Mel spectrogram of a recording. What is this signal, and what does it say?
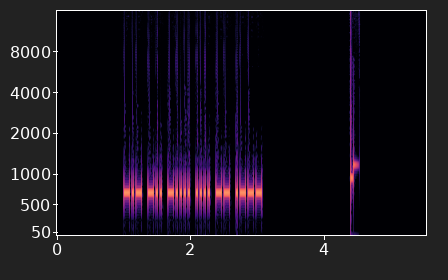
Morse code, heard as a keyed tone, about 40 wpm, 700 Hz. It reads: KD6HMJ
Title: USA Call Signs - 6 Characters - 6x Character Spacing - 40wpm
